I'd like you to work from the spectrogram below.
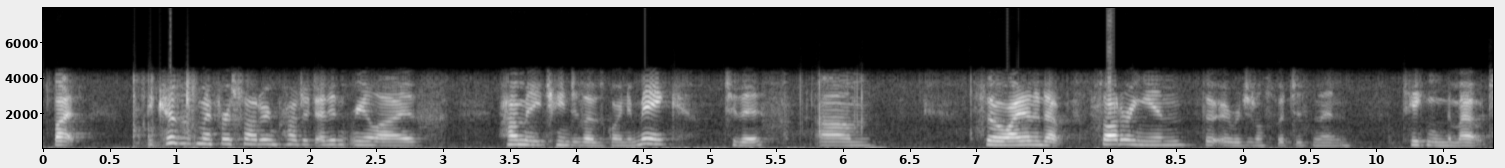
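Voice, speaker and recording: A woman's voice: mid-range voice, brisk. A woman giving an informal, self-deprecating, unscripted show-and-tell of a hobby project, a little sweary. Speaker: hobbyist vlogger showing an electronics project. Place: small home work area by an open window. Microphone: handheld camera's built-in mic. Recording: tinny, band-limited camera audio with hiss. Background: faint outdoor weather ambience.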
